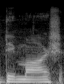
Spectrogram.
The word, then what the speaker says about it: Dimash: lovely gentengentis uh let's discuss dimash okay i'm pronouncing it properly this time this is dimash and holy whatever this was cash i mean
